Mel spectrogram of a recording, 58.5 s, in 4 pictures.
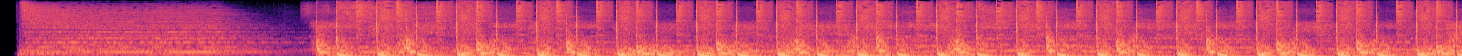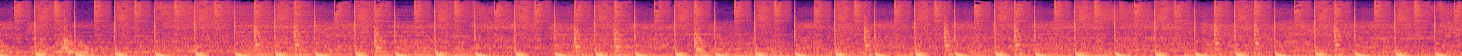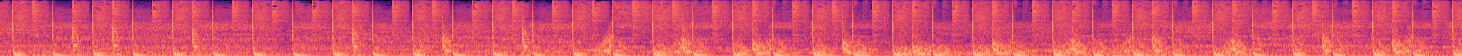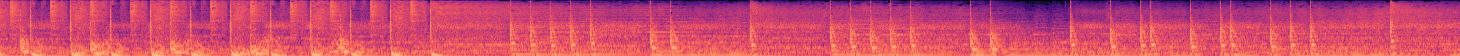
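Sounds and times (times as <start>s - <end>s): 
hardbass music: 3.1s - 58.4s.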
